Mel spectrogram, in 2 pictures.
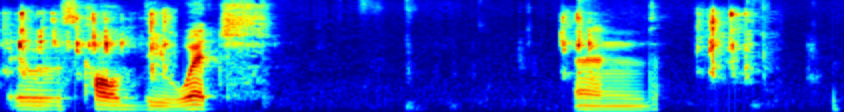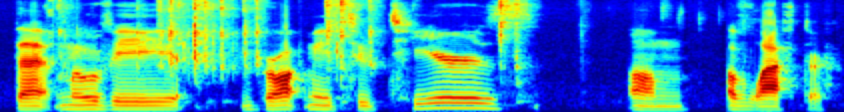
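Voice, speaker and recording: A young man co-hosting a casual podcast, talking in a droning, flat voice with little emotion and going off on rambling tirades. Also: on the low side, very slow, pauses often, background noise. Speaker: podcast co-host.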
